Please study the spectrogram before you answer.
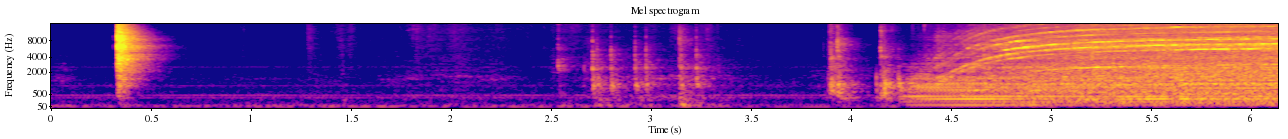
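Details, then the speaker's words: Healthy motor run of a new, old-stock Gold-tec 1600W vacuum cleaner at first power-on, with the hose attached and no vacuuming. Clicks and a plug-in knock, then it spins up smoothly to a steady, even high whine while plugged into an energy monitor. "However, I am going to plug it in just to make sure it works and just so you can hear what it sounds like."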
